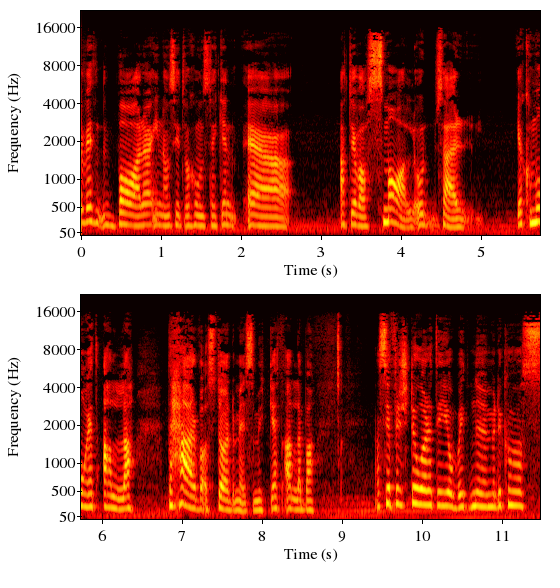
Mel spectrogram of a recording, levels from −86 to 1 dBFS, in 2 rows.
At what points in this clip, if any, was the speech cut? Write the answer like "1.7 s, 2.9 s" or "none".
none

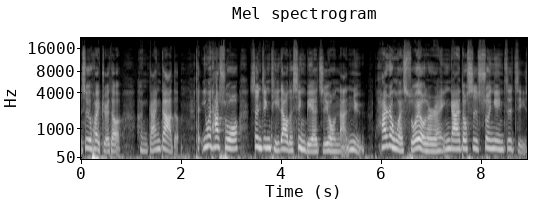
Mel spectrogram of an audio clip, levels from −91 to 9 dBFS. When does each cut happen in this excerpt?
2.2 s, 5.8 s

